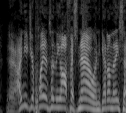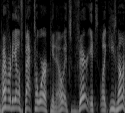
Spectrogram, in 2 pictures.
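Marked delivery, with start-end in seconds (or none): 0.2-3.6 gruff, bossy voice pitched higher. A speaker praises a movie voice performance and imitates it: gruff Martin Short voice. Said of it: "he's doing this gruff".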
